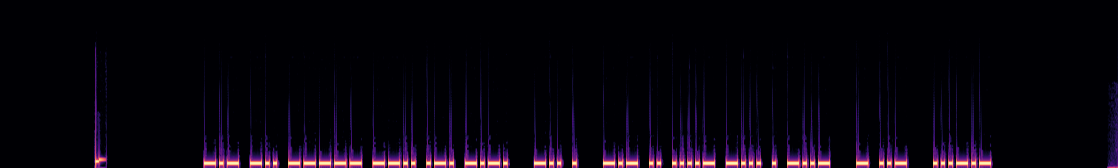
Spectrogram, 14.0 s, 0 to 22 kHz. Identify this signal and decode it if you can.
Morse code, heard as a keyed tone, about 25 wpm, 700 Hz. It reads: KD0ZRC DE KI4BEX TU <SK>
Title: Practice QSO - Exchange 4 - Ending - 25wpm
